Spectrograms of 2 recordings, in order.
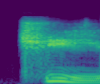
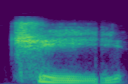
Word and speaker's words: qi: Um, in Mandarin Chinese, it is pronounced something like qi in English, but the tongue position is different.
